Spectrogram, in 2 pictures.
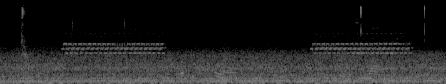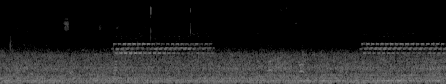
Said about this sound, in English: Hear my phone ringing, can you? I heard the phone ringing, and you went low, and I heard the phone ringing.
